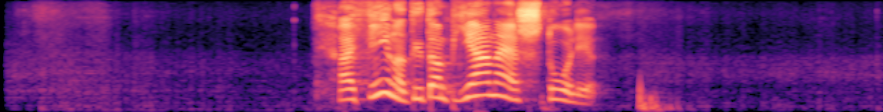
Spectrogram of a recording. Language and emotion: Russian, angry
